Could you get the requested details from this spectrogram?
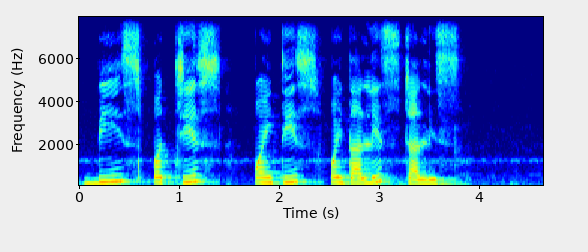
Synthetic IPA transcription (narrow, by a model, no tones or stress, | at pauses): biːspʌtːt͡ʃis | pʌ̃j̃t̪ispʌ̃j̃t̪alist͡salːis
